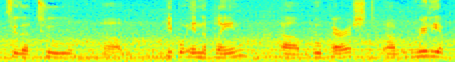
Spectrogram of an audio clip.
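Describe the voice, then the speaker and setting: A man, a government official, speaking haltingly at a press briefing. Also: a little high. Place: outdoors near the incident scene. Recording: clear outdoor traffic noise.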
